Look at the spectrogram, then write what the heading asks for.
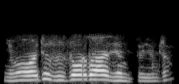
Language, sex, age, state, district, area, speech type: Kashmiri, male, 18-30, Jammu and Kashmir, Shopian, rural, conversation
